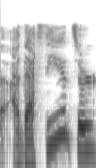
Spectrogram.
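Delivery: unsure, rising question-like lilt on answer. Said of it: "weird inflection to it".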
